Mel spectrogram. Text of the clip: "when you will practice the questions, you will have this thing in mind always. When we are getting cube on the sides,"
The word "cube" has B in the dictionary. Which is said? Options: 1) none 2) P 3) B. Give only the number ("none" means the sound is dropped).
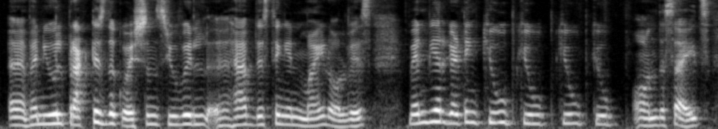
3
